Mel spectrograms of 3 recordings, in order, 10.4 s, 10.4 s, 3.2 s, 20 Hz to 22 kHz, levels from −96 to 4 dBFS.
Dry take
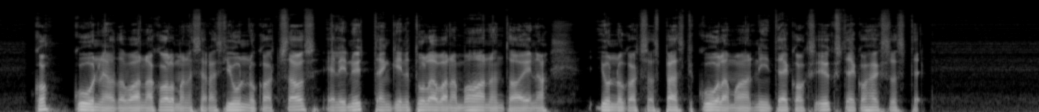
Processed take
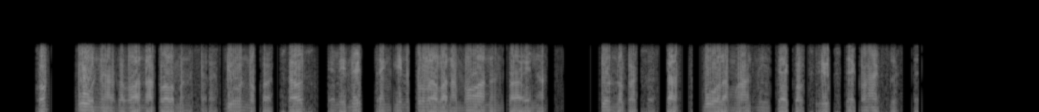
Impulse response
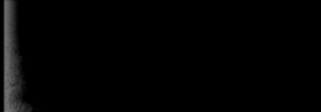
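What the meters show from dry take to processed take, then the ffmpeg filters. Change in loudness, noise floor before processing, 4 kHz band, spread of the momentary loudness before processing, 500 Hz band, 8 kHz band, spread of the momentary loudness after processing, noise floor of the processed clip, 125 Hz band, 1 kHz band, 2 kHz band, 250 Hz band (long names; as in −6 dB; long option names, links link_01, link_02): −7.5 dB, −70 dBFS, +5.5 dB, 6 LU, −11.5 dB, below −25 dB, 7 LU, below −85 dBFS, −20.5 dB, −3.5 dB, +2.5 dB, −17.5 dB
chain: -filter_complex "[0:a]acrossover=split=2700[link_01][link_02];[link_02]asoftclip=type=tanh:threshold=-39dB[link_03];[link_01][link_03]amix=inputs=2:normalize=0,acrusher=bits=2:mode=log:mix=0:aa=0.000001,bandpass=frequency=2900:width_type=q:width=0.66:csg=0,aresample=8000,acrusher=bits=6:dc=4:mix=0:aa=0.000001,aresample=44100,volume=2.5dB"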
